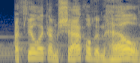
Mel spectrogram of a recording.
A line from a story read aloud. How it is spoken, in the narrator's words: wailed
